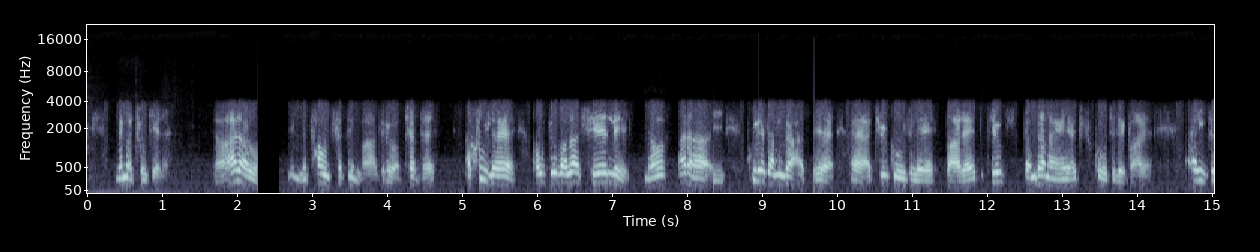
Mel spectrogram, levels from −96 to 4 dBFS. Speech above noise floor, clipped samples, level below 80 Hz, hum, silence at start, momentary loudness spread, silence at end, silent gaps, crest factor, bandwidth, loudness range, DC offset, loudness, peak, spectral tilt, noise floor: 40 dB; under 0.1%; -64 dBFS; none; 0.4 s; 12 LU; 0 s; none; 16 dB; 4.2 kHz; 3 LU; under 0.1%; -22 LUFS; -6 dBFS; -8 dB/octave; -61 dBFS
